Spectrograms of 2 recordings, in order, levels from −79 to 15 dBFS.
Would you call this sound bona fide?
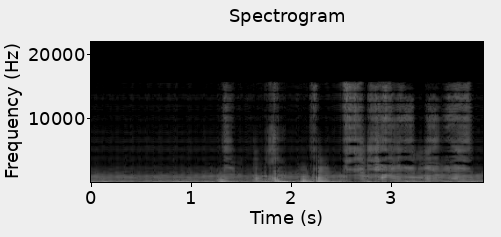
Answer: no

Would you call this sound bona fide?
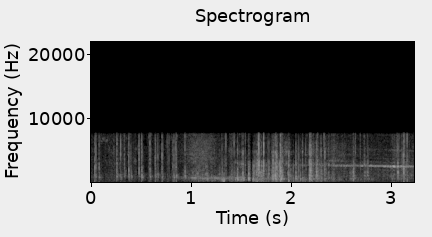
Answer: yes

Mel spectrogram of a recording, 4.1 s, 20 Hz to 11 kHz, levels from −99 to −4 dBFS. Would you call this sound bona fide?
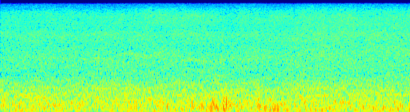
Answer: no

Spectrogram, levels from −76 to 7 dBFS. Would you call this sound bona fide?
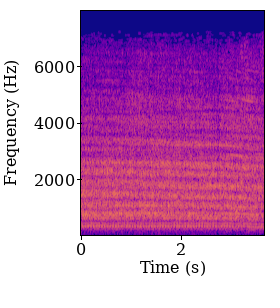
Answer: yes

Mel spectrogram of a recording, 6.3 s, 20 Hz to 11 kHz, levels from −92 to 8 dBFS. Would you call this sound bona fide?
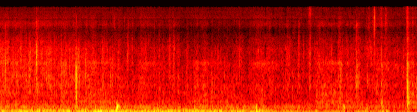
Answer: no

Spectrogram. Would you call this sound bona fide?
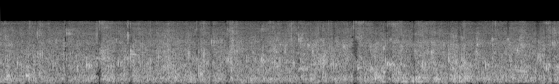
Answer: no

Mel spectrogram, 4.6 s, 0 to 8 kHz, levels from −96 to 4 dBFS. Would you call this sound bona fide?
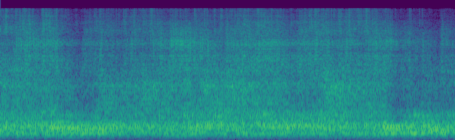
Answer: yes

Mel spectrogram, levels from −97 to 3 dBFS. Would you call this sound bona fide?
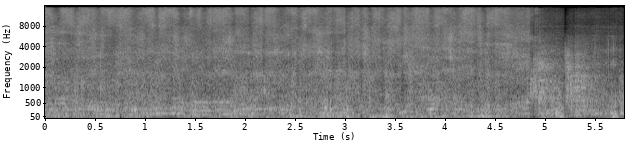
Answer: no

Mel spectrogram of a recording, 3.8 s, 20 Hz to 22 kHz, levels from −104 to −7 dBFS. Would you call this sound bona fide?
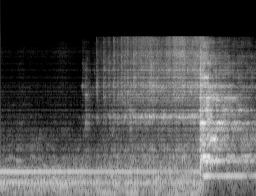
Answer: no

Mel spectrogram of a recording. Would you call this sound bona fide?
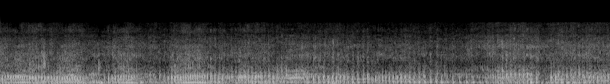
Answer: no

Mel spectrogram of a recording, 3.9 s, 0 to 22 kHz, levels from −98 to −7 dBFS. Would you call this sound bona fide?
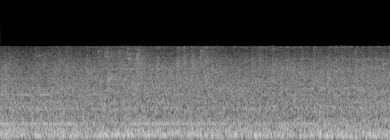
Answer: yes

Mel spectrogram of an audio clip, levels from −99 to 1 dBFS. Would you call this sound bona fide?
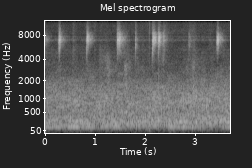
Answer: no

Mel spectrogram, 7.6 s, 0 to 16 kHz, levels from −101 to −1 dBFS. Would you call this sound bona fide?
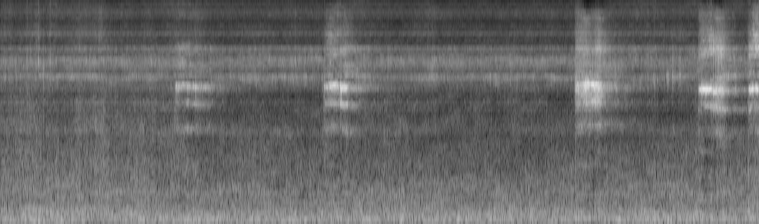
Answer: no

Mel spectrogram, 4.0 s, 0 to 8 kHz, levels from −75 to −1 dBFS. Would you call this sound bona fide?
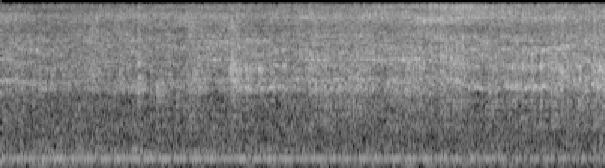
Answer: yes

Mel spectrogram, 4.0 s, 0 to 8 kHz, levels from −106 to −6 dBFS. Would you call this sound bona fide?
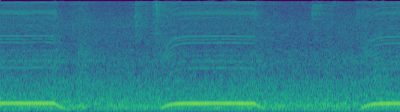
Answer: yes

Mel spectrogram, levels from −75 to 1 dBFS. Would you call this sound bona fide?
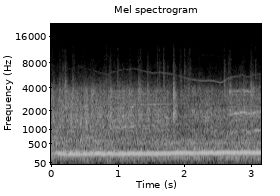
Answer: yes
